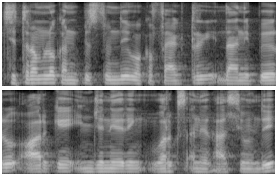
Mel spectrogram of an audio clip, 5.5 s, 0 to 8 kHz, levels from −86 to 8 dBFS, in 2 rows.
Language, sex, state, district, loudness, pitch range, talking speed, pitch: Telugu, male, Andhra Pradesh, Visakhapatnam, -16 LUFS, 105-120 Hz, 140 wpm, 110 Hz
